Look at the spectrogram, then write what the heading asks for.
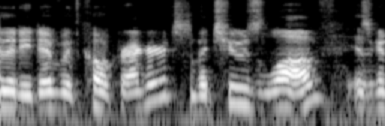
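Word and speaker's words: Koch Records: And this was released on March 25th of 2003, and I believe it's pronounced Coke Records.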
